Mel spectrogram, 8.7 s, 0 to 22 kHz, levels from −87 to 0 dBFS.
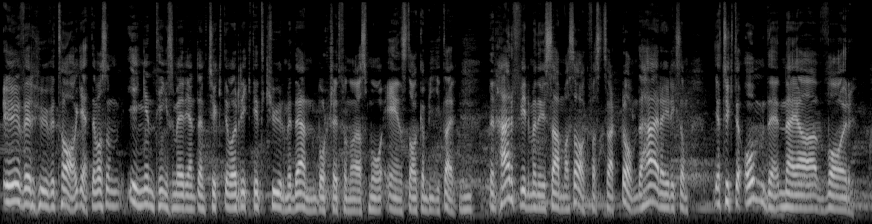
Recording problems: wrong speed and pitch; too fast and too high; 1.6 times normal speed
background chatter; noticeable; throughout; 4 voices, 20 dB below the speech

